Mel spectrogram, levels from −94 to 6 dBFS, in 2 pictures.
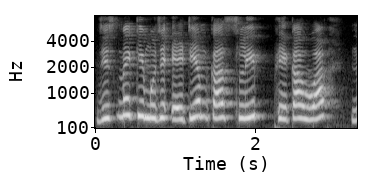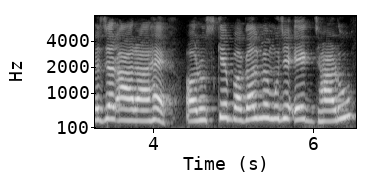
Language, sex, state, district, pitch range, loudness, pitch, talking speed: Hindi, female, Uttar Pradesh, Jyotiba Phule Nagar, 300-365 Hz, -14 LUFS, 340 Hz, 185 wpm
